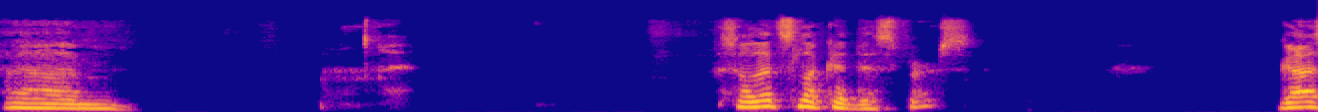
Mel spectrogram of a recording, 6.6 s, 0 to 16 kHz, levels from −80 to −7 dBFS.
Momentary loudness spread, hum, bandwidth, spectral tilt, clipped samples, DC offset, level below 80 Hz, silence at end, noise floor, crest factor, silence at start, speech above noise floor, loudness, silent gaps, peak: 15 LU; none; 9.4 kHz; -5 dB/octave; under 0.1%; under 0.1%; -62 dBFS; 0 s; -71 dBFS; 20 dB; 0 s; 51 dB; -21 LUFS; 2.22-2.26 s, 4.98-5.05 s, 5.24-5.28 s; -4 dBFS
